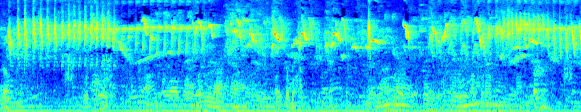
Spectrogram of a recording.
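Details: Bush lark competing in a bird contest opens with a fast buzzy rattle of high pulses, then breaks into varied sweeping whistles and chirps, with other birds and murmuring people behind.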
